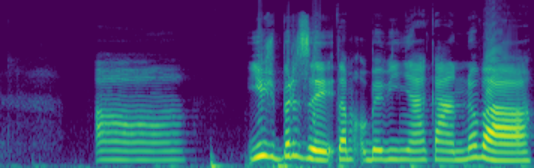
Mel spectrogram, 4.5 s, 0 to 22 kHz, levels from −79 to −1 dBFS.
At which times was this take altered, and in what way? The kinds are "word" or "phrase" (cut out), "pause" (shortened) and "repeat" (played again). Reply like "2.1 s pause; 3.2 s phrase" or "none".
2.0 s word; 2.8 s word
